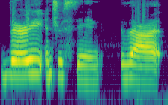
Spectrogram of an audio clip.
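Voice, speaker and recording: A woman's voice: a little high, slow, smooth, no room sound, rough recording. A young adult woman as a podcast guest, casually retelling scenes from a show with constant filler words. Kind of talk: casual chat.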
